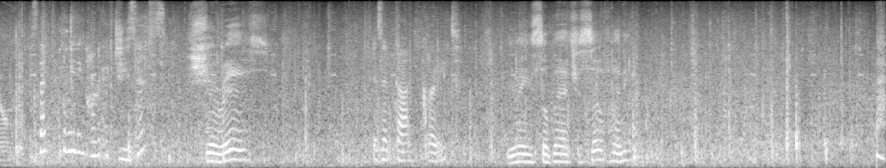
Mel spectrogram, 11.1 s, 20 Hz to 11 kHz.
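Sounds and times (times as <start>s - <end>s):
rattling rolling clatter: 0.0s - 11.0s
steady noise: 0.0s - 11.0s.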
